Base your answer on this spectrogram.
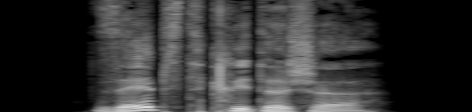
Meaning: inflection of selbstkritisch: 1. strong/mixed nominative/accusative feminine singular 2. strong nominative/accusative plural 3. weak nominative all-gender singular
- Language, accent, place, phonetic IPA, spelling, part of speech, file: German, Germany, Berlin, [ˈzɛlpstˌkʁiːtɪʃə], selbstkritische, adjective, De-selbstkritische.ogg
